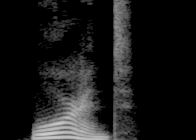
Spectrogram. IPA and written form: ˈwɔːrənt (warrant)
